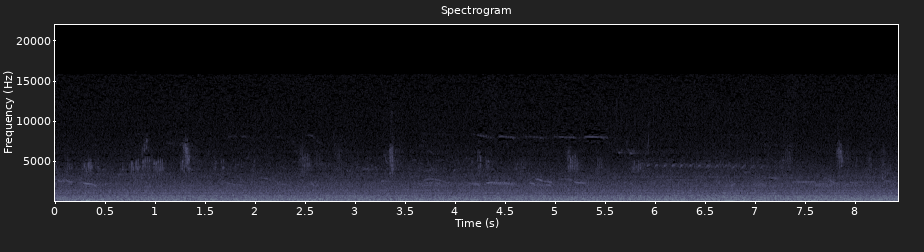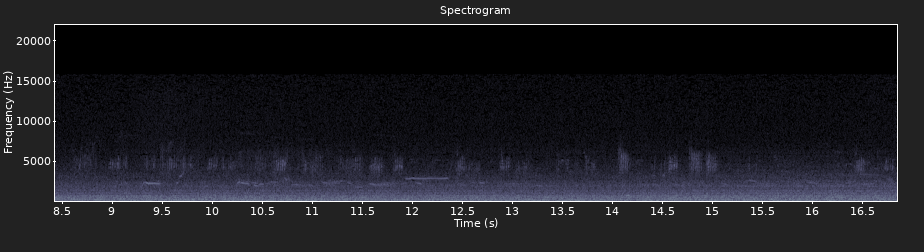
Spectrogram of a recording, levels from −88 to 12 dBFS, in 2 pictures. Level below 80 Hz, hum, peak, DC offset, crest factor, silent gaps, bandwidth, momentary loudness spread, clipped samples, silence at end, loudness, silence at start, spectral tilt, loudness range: -46 dBFS; none; -24 dBFS; under 0.1%; 14 dB; none; 16 kHz; 2 LU; under 0.1%; 0 s; -41 LUFS; 0 s; -6 dB/octave; 1 LU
